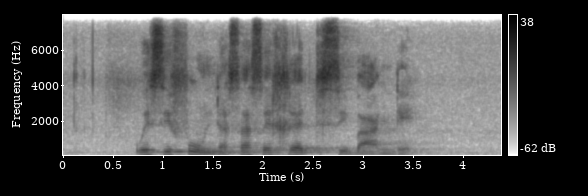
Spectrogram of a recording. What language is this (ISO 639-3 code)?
zul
